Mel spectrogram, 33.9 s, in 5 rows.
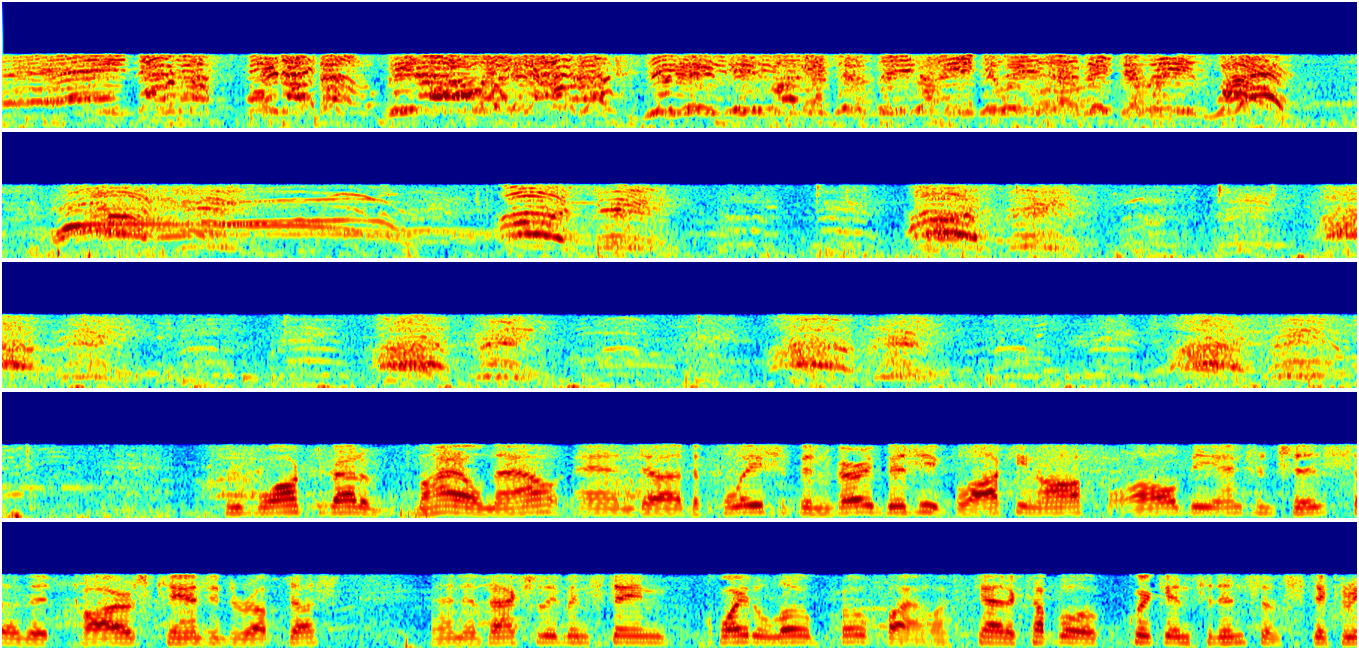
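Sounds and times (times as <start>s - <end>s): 
crowd cheerleader-style chanting at a protest march: 0.0s - 8.0s, 8.6s - 22.0s
speech: 21.7s - 33.8s.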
